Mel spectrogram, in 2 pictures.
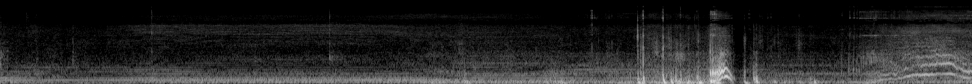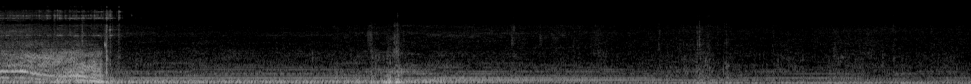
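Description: Steady hum of running carpet-cleaning equipment, with a loud clatter about six seconds in. Then comes one drawn-out yowl, rising then falling, like a cat's, lasting about two seconds.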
